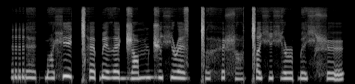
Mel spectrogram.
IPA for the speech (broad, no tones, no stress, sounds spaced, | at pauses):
r ɛ̤ ɡ͡b ɑ̤ xʲ e ǀʰ ɛ ɓ e ð ɛ d͡ʒ ɑ m d͡ʒ ʊ ç ɹ ɛ z ǀ ə̤ h ʏ ɬ ɑ̤ ǀ ɐ ç ə ç ə̤ ɹ ɓ ɛ̤ ç ɬ ʏ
